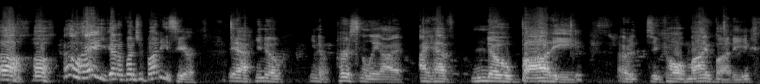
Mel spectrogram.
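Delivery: loud skeleton voice cracking up laughing mid-sentence. Voicing a skeleton telling a joke to the party: skeleton laughing while talking. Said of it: "this skeleton just loses his mind laughing".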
